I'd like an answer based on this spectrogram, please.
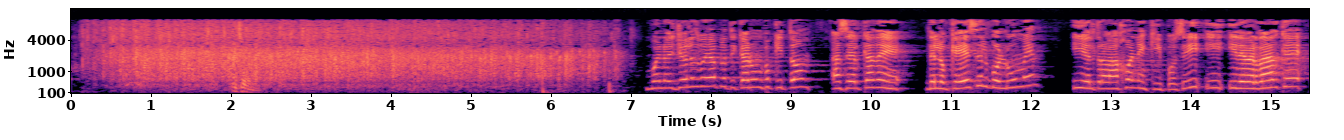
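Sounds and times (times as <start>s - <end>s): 
loud audience applause: 0.0s - 7.0s
speech: 2.0s - 2.5s, 7.3s - 15.4s.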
